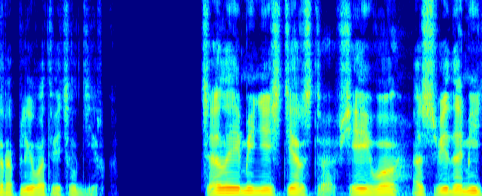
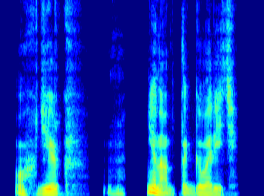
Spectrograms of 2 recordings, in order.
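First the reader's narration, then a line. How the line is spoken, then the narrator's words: Muttered. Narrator (Russian): пробормотал Тед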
